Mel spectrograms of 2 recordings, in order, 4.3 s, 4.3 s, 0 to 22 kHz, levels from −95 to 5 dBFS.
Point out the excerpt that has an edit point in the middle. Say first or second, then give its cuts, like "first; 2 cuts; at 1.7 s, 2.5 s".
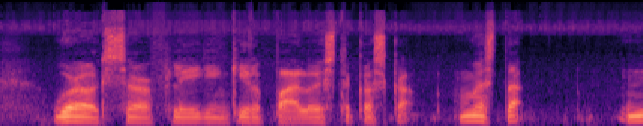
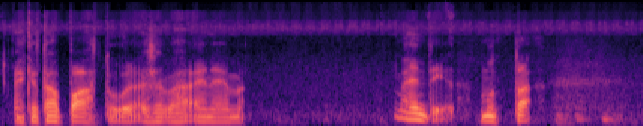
second; 1 cut; at 3.0 s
